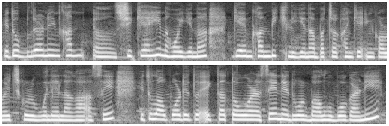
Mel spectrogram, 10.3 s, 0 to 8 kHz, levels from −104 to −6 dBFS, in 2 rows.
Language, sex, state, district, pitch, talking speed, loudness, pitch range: Nagamese, female, Nagaland, Kohima, 235 Hz, 175 wpm, -11 LUFS, 220-265 Hz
